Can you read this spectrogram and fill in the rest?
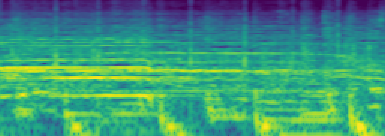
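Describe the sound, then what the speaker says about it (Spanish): A large crowd cheers and shouts loudly at a political rally for Carlos Pineda in San José Villanueva, Guatemala, a dense, continuous roar of voices with little distinct clapping. "¡Fuerte el aplauso!"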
